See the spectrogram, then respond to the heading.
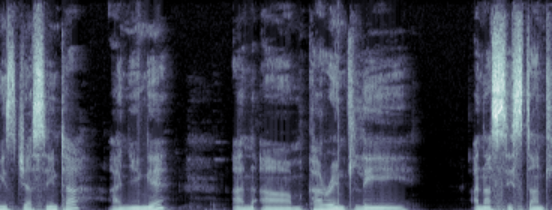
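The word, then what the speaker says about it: Anying: other letter yes so it is an spelled as a n y i n g now that g is silent so my name is Jinta aning and um currently an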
